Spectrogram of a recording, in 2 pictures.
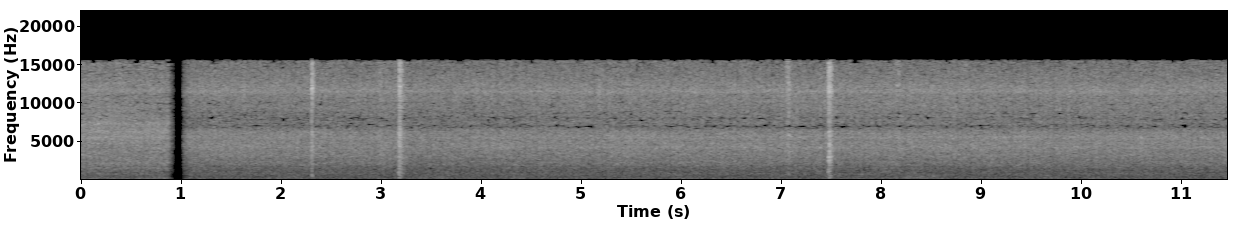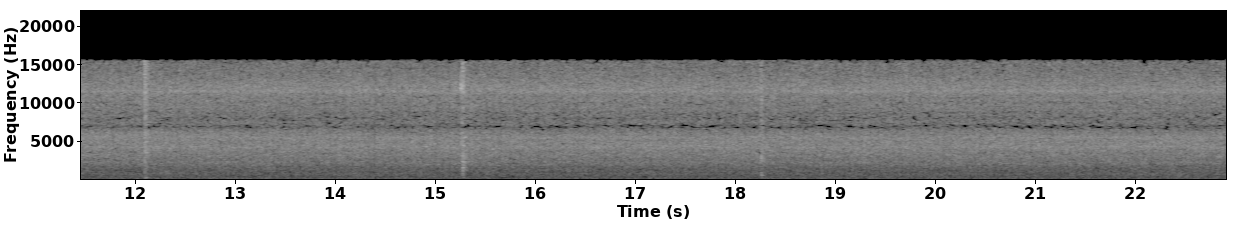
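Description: Hands press and pat wet mud.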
